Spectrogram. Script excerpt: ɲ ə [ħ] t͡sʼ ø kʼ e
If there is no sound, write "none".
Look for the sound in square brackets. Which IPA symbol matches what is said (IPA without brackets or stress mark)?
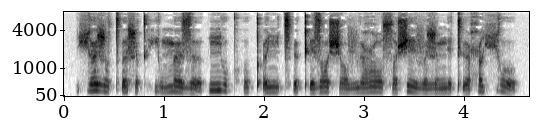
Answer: none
